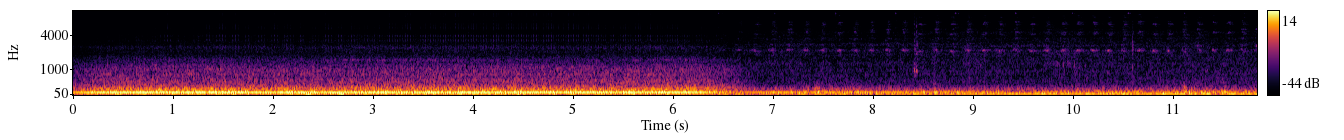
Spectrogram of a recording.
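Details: 1999 Chevy Silverado Z71 driving: heavy, low droning driveline vibration from 55 to 75 mph, plus squeak at low speed. Caused by a worn driveshaft U-joint with a broken cap and no needle bearings; both U-joints replaced.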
